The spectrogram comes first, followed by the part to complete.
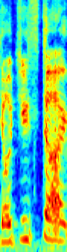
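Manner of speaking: very loud, high-pitched speech through laughter. Playing a character who slaps the table and laughs: laughing while talking. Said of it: "slapping the table and laughing".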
